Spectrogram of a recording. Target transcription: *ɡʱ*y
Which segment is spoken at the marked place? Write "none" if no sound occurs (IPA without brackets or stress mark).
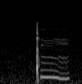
ǃ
